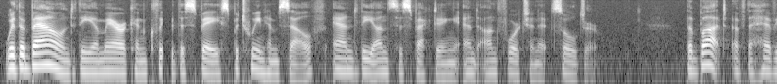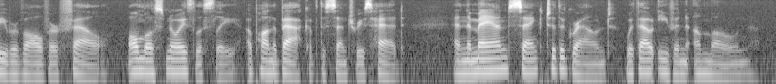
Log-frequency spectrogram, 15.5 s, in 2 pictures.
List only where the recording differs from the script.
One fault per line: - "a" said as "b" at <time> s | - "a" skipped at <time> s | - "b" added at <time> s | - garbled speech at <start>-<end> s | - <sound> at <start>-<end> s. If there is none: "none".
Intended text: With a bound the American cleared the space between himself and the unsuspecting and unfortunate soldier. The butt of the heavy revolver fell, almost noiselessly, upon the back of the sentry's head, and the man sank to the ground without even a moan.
- dropout at 1.6-1.7 s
